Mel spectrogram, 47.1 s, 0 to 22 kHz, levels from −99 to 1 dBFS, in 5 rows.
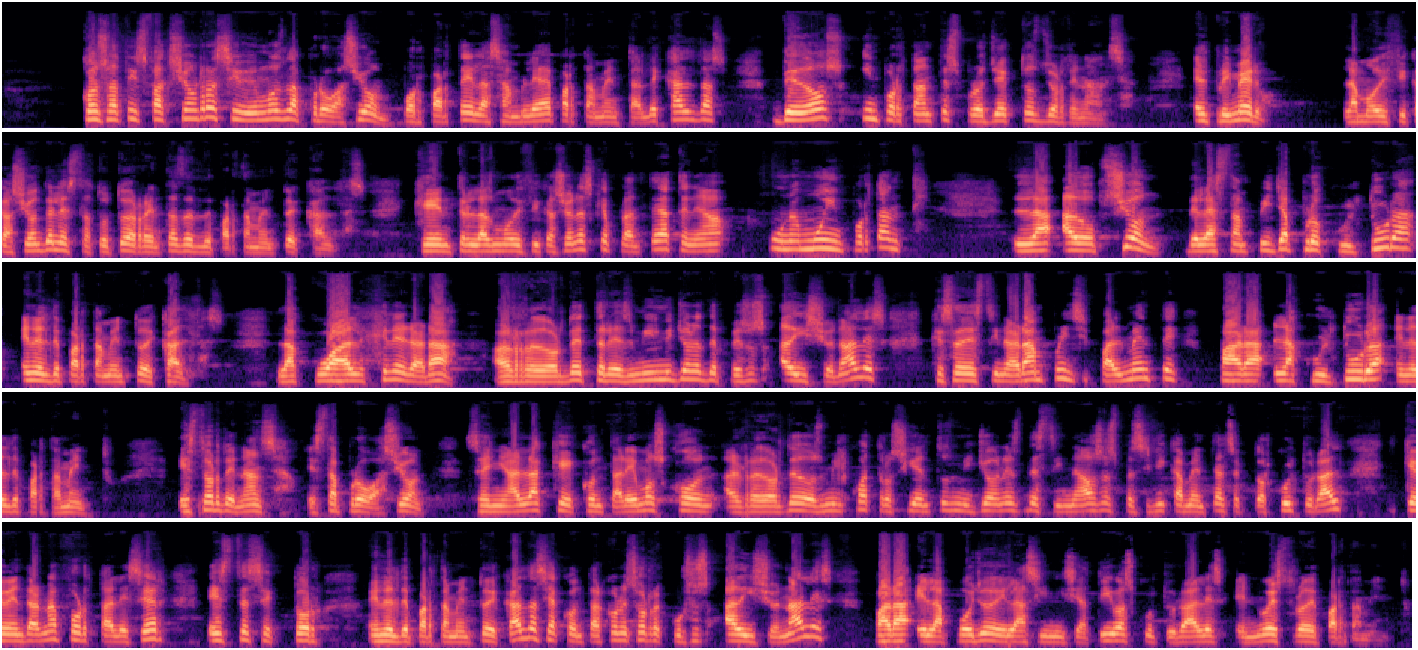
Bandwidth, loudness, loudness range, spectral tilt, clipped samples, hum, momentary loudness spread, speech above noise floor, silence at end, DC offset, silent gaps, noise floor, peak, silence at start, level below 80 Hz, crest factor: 13.5 kHz; -20 LUFS; 5 LU; -5 dB/octave; under 0.1%; none; 10 LU; 57 dB; 0.3 s; under 0.1%; none; -77 dBFS; -4 dBFS; 0.55 s; -60 dBFS; 16 dB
